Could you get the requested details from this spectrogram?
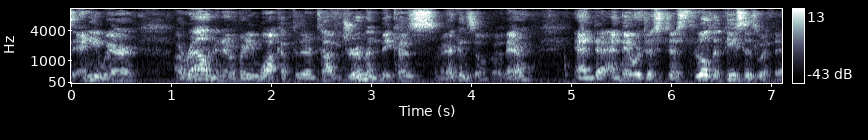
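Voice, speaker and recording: Someone talks at a very fast pace over noticeable background noise, with audible room echo. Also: man. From United States, Latvian-American family. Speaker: tour leader, former teacher. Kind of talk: casual self-introduction talk. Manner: halting, many fillers.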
